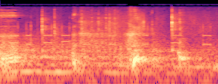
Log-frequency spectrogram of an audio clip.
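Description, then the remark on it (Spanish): A telephone number is dialed by a man sitting on a sofa calling a doctor, a short series of distinct keypad tones at an uneven pace, clear against a quiet background. “Deja la cartera, coge el teléfono y se sienta en el sofá. ¿Cuál es su número?”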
